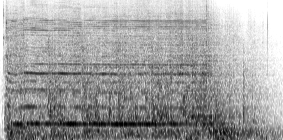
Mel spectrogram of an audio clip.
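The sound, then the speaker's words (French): A motorized telescope enclosure closing in Mistral wind: a loud mechanical whir with a steady hum and rattling grind that runs continuously for several seconds, then tapers off as it stops. “Euh, c'est pour ça qu'il va peut-être mieux qu'on ferme le, le, simi avant de partir. Eh bien on va fermer.”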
